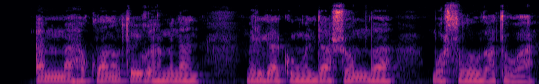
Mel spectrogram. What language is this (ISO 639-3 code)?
bak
